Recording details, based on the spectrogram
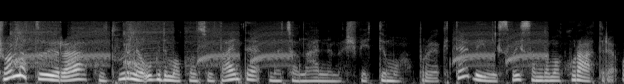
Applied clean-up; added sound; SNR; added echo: none; Alarm + Drill; 15 dB; none.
